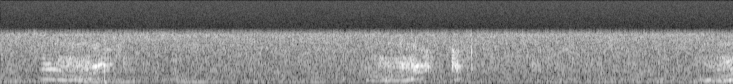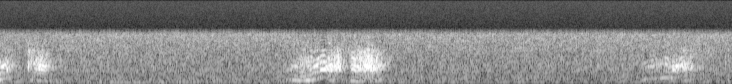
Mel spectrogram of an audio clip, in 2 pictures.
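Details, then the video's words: Kaytee, a female Pekingese dog, snoring through an afternoon sleep indoors, caught on a cell phone from across the room: quiet, rasping breathy snores repeating about every four seconds, five in all, over steady low room hum. "Kaytee the Pekingese Dog- If you snore you should watch this!"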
